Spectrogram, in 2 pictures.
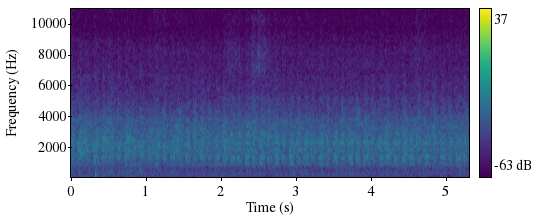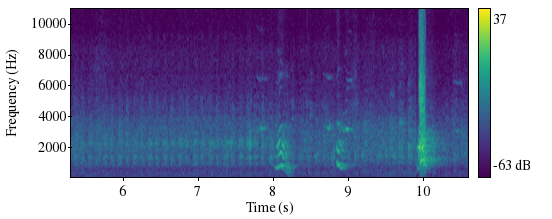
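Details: Rottweiler panting heavily, likened to a boat engine: fast, steady, rasping breaths throughout, followed by three sharper, louder bursts near the end.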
